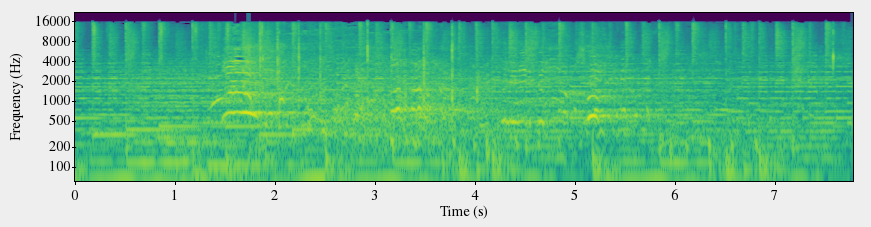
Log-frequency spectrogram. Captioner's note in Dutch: vier jongeren juichen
